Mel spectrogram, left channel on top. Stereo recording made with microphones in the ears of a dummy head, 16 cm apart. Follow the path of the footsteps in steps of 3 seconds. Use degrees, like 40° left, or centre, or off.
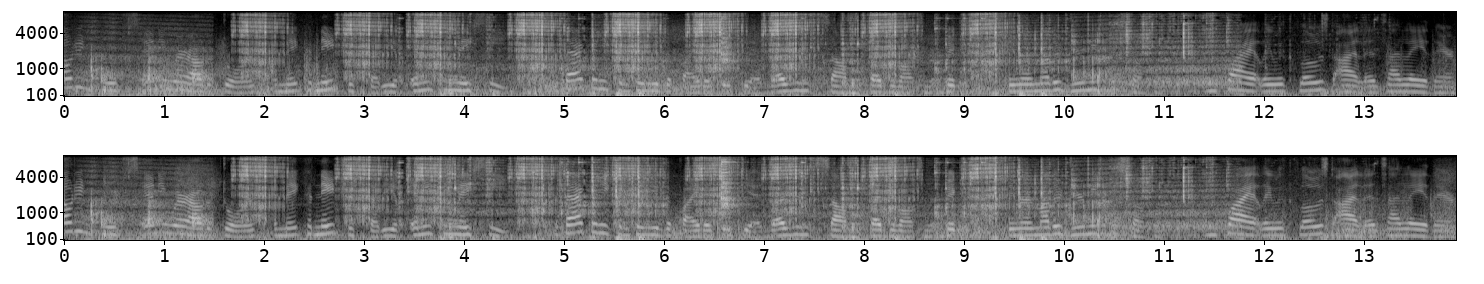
20° right, centre, centre, 20° right, off.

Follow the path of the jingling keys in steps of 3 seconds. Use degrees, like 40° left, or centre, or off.
off, 60° right, 30° right, 10° right, 10° left.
